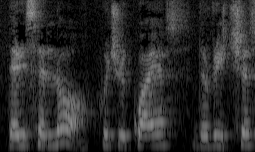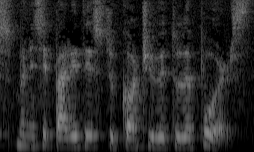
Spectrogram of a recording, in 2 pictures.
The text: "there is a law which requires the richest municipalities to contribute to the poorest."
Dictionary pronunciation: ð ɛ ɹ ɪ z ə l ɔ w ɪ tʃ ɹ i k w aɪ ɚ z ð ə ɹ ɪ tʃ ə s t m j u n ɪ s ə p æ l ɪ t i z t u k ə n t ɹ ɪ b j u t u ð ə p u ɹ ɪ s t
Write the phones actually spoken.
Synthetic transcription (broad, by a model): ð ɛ ɹ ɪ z ə l ɔ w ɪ tʃ ɹ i k w aɪ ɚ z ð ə ɹ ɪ tʃ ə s m j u n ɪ s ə p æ l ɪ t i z t u k ə n t ɹ ɪ b j u t u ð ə p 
